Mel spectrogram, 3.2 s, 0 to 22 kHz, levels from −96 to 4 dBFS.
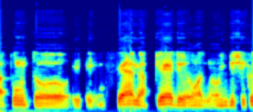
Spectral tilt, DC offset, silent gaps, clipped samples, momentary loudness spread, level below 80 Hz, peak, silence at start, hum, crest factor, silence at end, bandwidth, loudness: -7.5 dB/octave; under 0.1%; none; under 0.1%; 13 LU; -62 dBFS; 0 dBFS; 0 s; none; 16 dB; 0 s; 6.6 kHz; -16 LUFS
